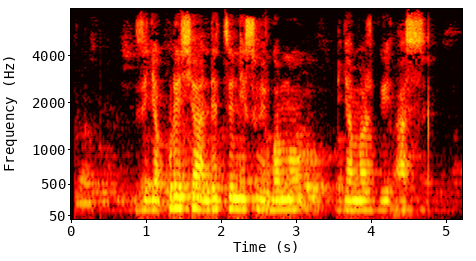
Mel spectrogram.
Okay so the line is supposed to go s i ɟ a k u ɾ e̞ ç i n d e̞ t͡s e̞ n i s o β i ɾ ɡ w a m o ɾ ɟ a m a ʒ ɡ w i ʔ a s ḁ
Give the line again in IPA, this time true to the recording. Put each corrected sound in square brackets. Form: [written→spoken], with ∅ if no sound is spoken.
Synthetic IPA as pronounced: [s→z] i ɟ a k u ɾ e̞ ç [i→a] n d e̞ t͡s e̞ n i s [o→u] β i ɾ ɡ w a m o ɾ ɟ a m a ʒ ɡ w i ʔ a s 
